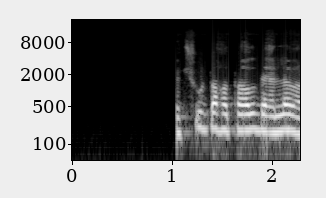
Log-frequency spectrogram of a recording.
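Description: A man speaks calmly into a microphone, as if on an online call.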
